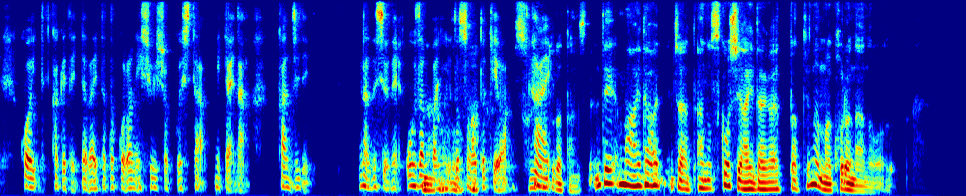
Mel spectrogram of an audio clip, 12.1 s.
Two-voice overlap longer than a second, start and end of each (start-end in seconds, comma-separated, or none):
5.2-7.0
